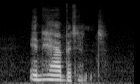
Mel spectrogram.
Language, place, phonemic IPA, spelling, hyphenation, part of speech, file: English, California, /ɪnˈhæb.ɪ.tənt/, inhabitant, in‧hab‧i‧tant, noun / adjective, En-us-inhabitant.ogg
- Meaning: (noun) 1. Someone or thing who lives in a place 2. A possible value for a type; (adjective) resident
